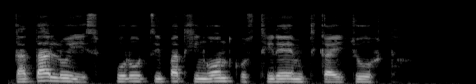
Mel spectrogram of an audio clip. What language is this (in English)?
Western Highland Purepecha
